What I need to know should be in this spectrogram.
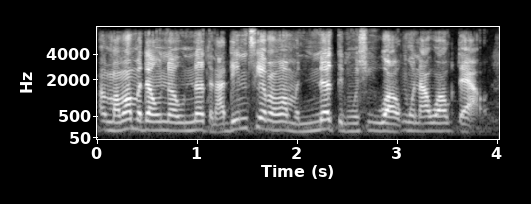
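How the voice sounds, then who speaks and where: A woman's voice: lowish voice, flat delivery, fast talker, lo-fi sound, slight background noise. A young woman telling a heated personal story in a blunt, profane, casual way.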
